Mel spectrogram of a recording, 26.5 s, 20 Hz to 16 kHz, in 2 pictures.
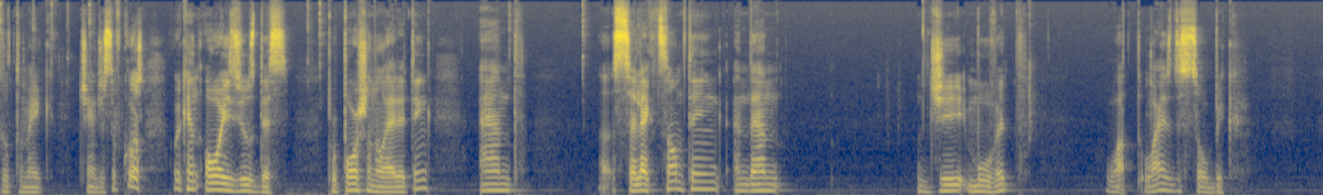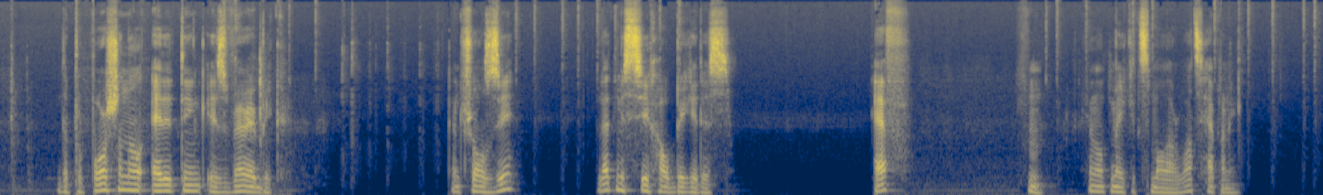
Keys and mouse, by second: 0.0 alt+shift+middle click, 0.4 alt+middle click, 2.8 click, 4.8 click, 15.2 click, 15.8 ctrl+alt+middle click, 16.5 ctrl+z, 16.8 ctrl+z, 17.2 ctrl+z, 17.9 middle click, 18.3 middle click, 18.7 middle click, 19.1 middle click, 19.6 alt+shift+middle click, 23.4 click, 23.8 ctrl+alt+middle click, 24.5 alt+shift+middle click, 25.4 ctrl+alt+middle click, 26.0 click.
